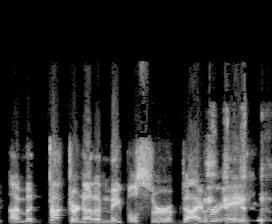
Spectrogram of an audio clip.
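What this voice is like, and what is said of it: Put-on Canadian accent. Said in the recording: “they can make you look Canadian ... you can give you the accent ... Throw an A in there ... Perfect. You got it.”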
